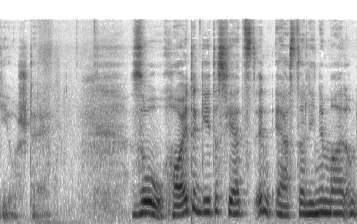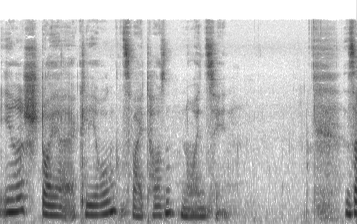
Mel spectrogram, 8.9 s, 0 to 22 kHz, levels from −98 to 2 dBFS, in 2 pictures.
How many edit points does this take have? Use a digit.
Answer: 0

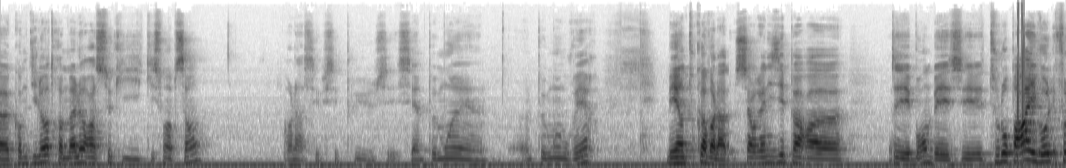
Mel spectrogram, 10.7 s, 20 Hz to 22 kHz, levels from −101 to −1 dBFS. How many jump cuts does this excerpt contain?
3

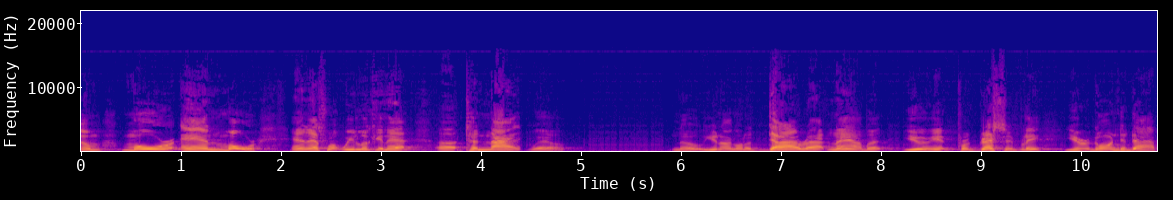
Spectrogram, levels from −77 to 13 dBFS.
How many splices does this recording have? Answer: 2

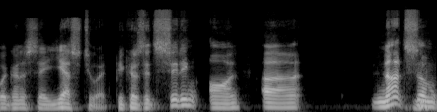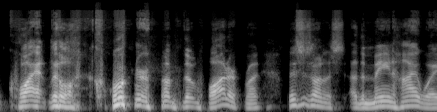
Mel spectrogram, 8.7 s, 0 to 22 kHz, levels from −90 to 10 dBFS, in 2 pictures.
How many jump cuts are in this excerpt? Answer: 1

